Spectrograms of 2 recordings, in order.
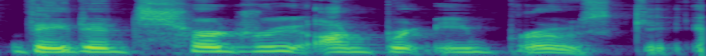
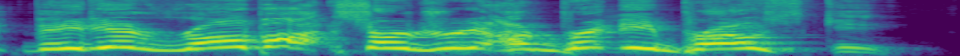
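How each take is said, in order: First: Said in the usual way. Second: Loud, high-pitched excited exclamation; high, loud, laughing disbelief; amazed outburst. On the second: Real, not acted. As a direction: burst out with it, giddy and incredulous. Amazed repeat, louder and higher.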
